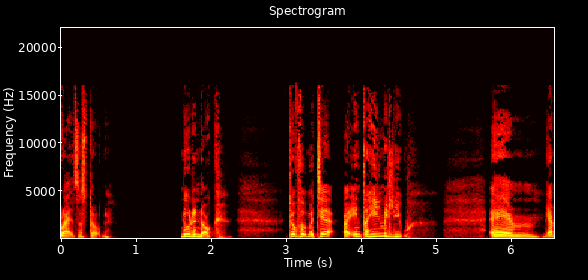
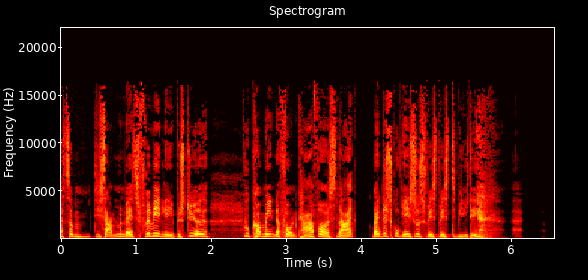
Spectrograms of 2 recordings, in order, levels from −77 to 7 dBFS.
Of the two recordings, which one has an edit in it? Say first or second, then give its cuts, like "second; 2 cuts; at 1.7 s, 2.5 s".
second; 5 cuts; at 2.4 s, 3.1 s, 3.9 s, 4.5 s, 5.0 s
